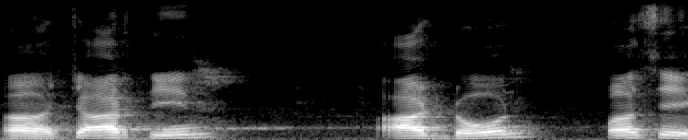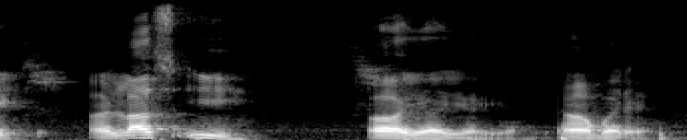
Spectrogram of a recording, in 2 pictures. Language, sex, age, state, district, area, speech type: Goan Konkani, male, 60+, Goa, Salcete, rural, spontaneous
